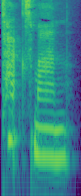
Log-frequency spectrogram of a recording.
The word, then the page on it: taxman: British English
